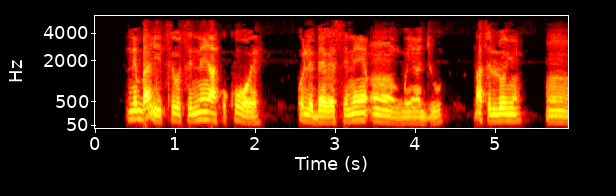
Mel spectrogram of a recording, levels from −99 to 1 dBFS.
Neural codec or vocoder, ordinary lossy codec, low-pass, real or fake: none; MP3, 24 kbps; 5.4 kHz; real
